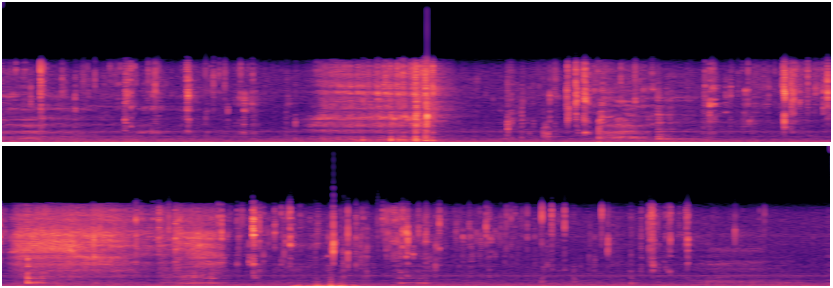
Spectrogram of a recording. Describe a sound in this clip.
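A young woman chews food with wet, soft smacking sounds close to a microphone.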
